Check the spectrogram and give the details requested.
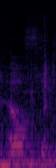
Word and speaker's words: EWLSE: So it's Empowering Women as Leaders in Systems Engineering, so we go by EWLSE, but we pronounce it Elsie. So we went with Elsie.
